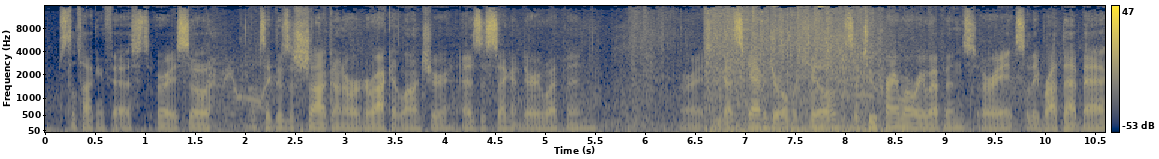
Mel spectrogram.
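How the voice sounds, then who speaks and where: A man with a medium pitch talks fairly quickly while noticeable background noise carries on. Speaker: gaming YouTuber. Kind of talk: live gameplay commentary. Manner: fast; animated.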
